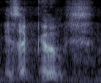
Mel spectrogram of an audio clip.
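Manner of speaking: ordinary talk, nothing marked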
